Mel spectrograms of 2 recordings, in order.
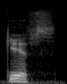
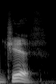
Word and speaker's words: GIF: it's been seven years since the creators of gifts confirm the correct pronunciation of the word this just proves that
